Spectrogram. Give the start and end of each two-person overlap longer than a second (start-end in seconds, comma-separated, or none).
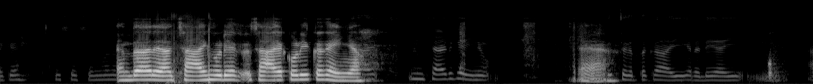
none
